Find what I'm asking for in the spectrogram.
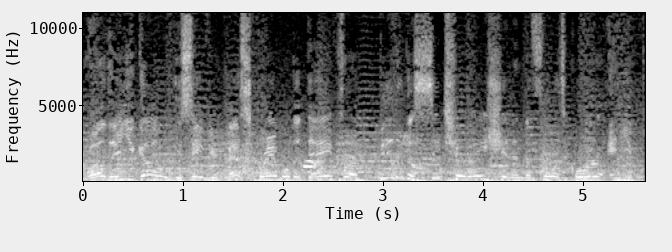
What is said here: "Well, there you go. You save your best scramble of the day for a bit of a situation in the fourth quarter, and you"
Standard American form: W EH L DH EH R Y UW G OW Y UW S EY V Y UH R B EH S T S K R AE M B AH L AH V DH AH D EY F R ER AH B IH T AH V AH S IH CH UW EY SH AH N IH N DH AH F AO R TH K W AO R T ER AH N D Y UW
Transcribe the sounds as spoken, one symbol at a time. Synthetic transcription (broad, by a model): W EH L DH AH R Y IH G OW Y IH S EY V Y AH R B EH S T S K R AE M B L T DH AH D EY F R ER AH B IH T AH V AH S IH CH UW EY SH AH N IH N DH AH F AO R TH K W AO R T ER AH N Y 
